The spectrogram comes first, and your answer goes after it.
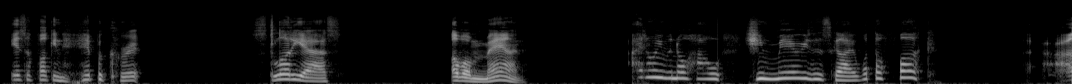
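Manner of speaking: high, loud furious rant; fuming rant. Acted. Nurse quitting in fury over the cheating husband, high angry rant. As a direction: let the anger boil over into quitting.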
